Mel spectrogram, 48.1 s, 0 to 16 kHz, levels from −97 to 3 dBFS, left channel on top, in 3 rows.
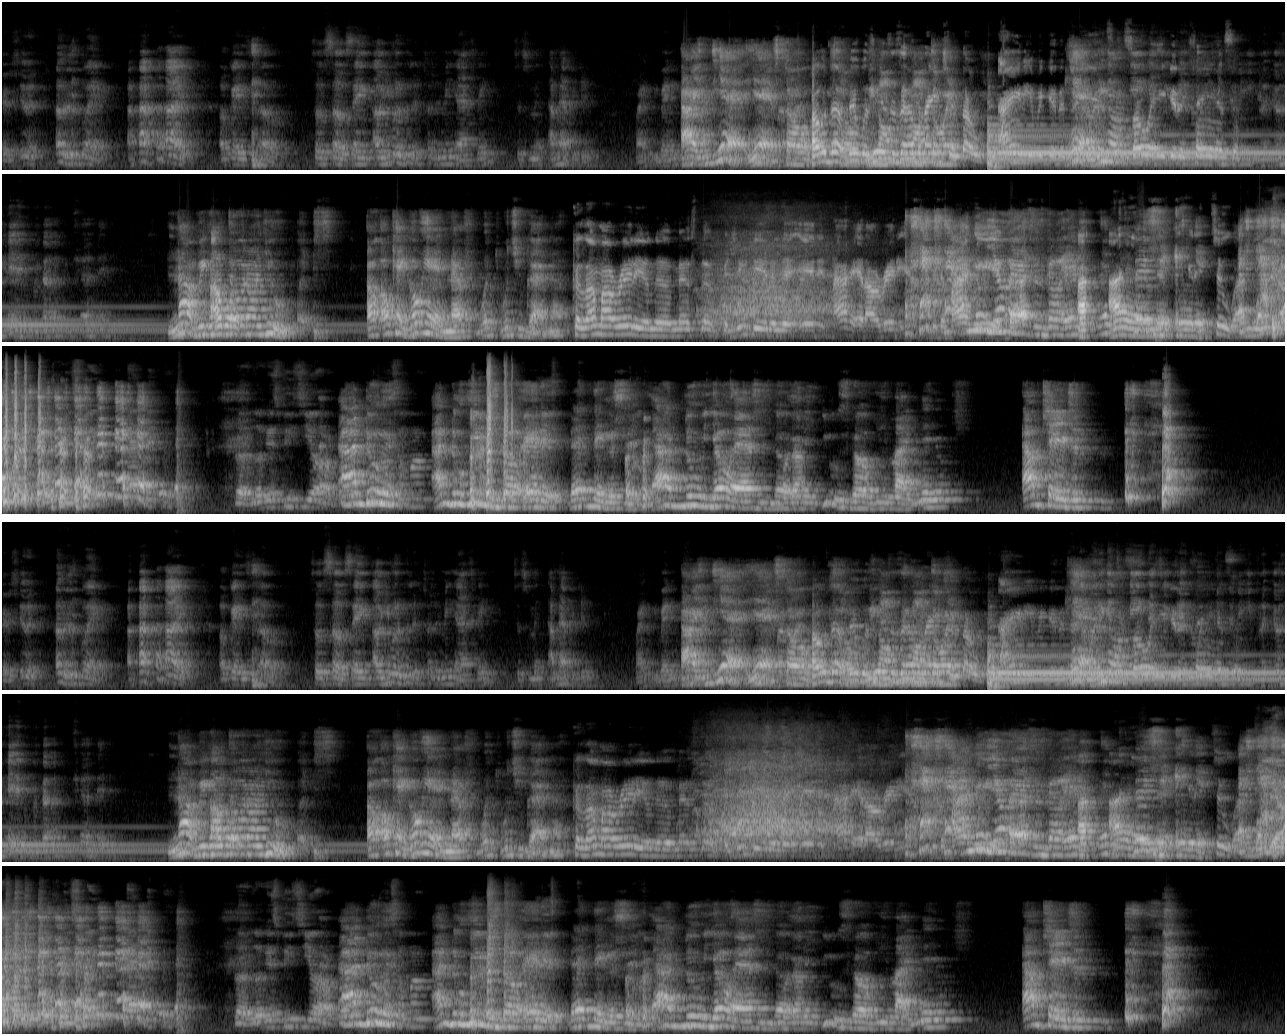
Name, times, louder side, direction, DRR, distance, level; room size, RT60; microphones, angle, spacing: voice 1, 0.0-3.5 3.9-6.1 6.4-7.3 7.9-8.9 9.7-10.5 10.8-10.9 13.3-17.4, right 1 dB, 40° right, 0 dB, 1.0 m, -47 dB
voice 2, 8.5-10.1 10.5-11.9 13.3-14.0 18.1-20.1 20.6-23.1 27.3-29.9 30.2-31.1 31.5-34.3 34.9-35.0 36.3-37.0 37.4-43.9 44.8-45.6 46.1-46.7, left 2 dB, 40° left, 2 dB, 0.7 m, -32 dB
voice 3, 10.1-15.5 18.6-19.0 23.2-27.5 27.9-28.9 29.5-31.8 32.1-33.2 37.9-38.7 40.1-40.2 41.8-42.1 46.6-46.7, left 6 dB, 90° left, 12 dB, 0.3 m, -32 dB
sound 1, 12.3-20.0, left 1 dB, 70° left, 0.9 m, -37 dB
Laughter / Crowd, 24.5-27.9 28.3-28.4 28.9-29.0 29.2-29.3, right 4 dB, 85° right, 0.5 m, -40 dB
voice 4, 31.7-33.3 33.6-33.8 34.1-34.2 35.0-37.3 38.6-39.0 39.9-40.1, right 1 dB, 60° right, -2 dB, 1.2 m, -40 dB
5.2 x 2.3 x 4.4 m, 0.70 s
head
